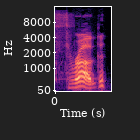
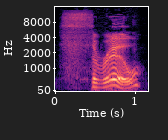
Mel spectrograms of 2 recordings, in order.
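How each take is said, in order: First: The word ends with a hard g sound. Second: The word ends in a vowel sound. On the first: The speaker calls it wrong. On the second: The speaker calls it right.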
